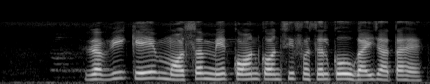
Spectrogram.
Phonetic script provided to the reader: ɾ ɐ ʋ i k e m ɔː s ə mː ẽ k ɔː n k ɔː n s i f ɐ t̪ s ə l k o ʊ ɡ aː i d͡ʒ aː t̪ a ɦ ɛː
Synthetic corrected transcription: ɾ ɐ ʋ i k e m ɔː s ə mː ẽ k ɔː n k ɔː n s i f ɐ s ə l k o ʊ ɡ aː i d͡ʒ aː t̪ a ɦ ɛː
